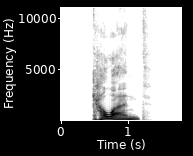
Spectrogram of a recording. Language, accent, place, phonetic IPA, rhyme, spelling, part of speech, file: German, Germany, Berlin, [ˈkaʊ̯ɐnt], -aʊ̯ɐnt, kauernd, verb, De-kauernd.ogg
- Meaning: present participle of kauern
